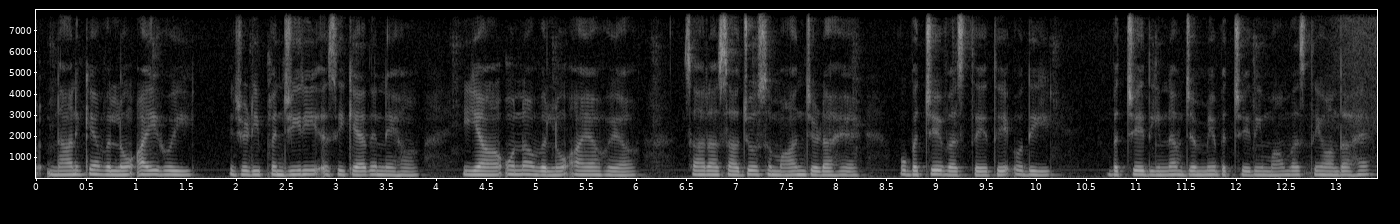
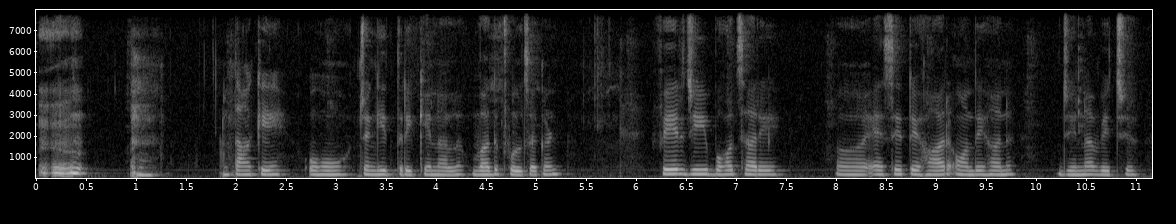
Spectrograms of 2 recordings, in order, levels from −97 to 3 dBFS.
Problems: constant background noise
